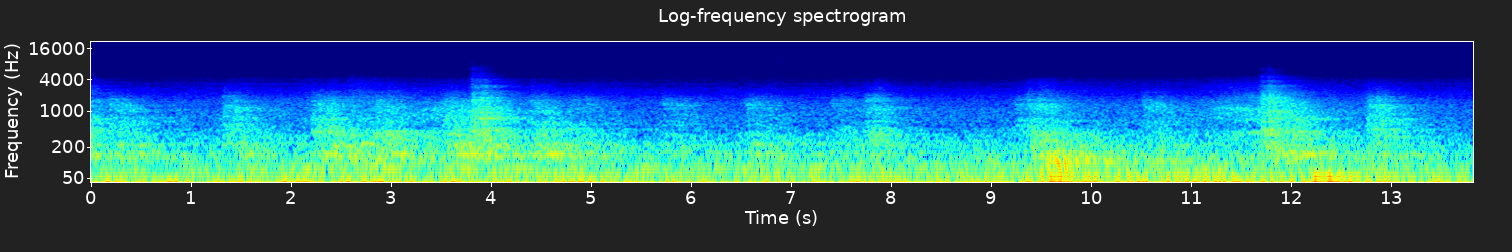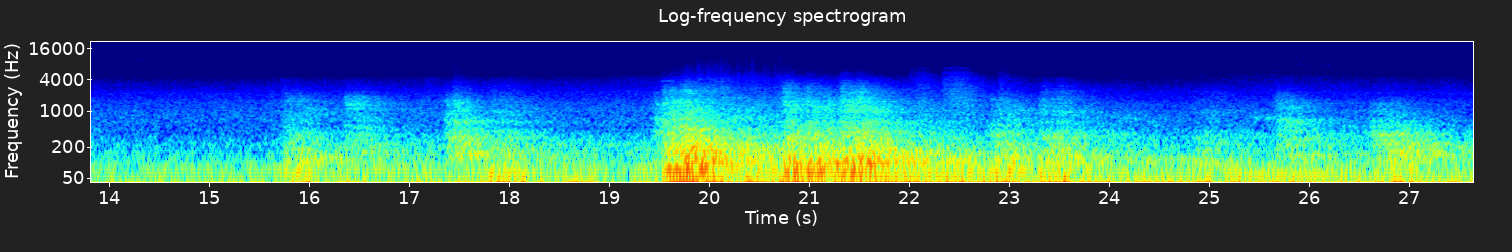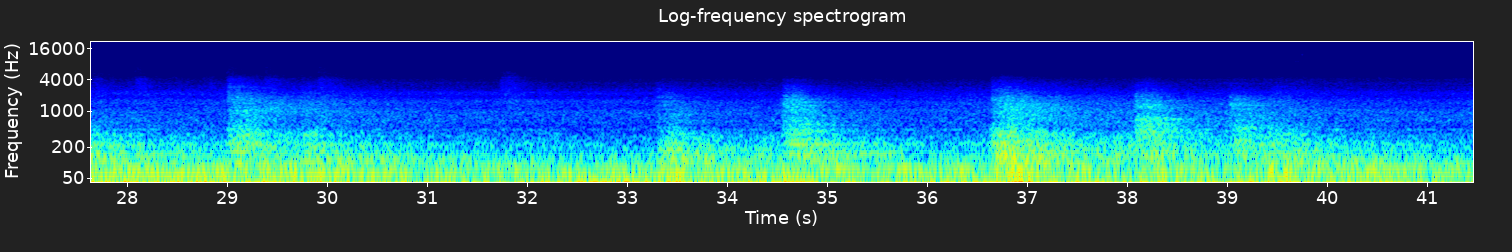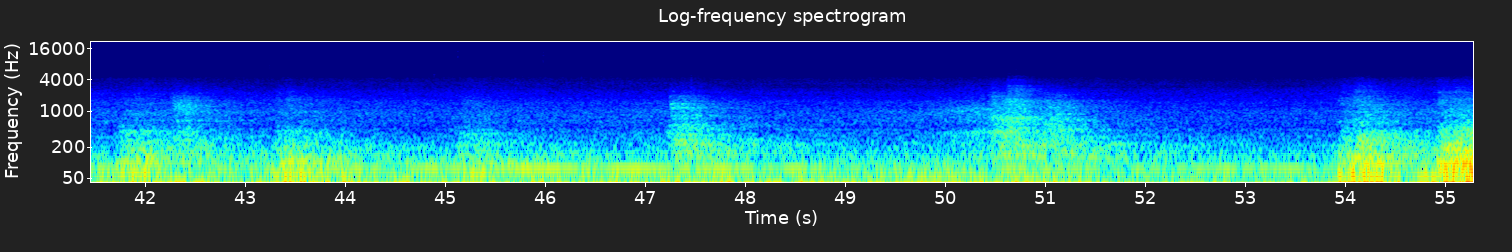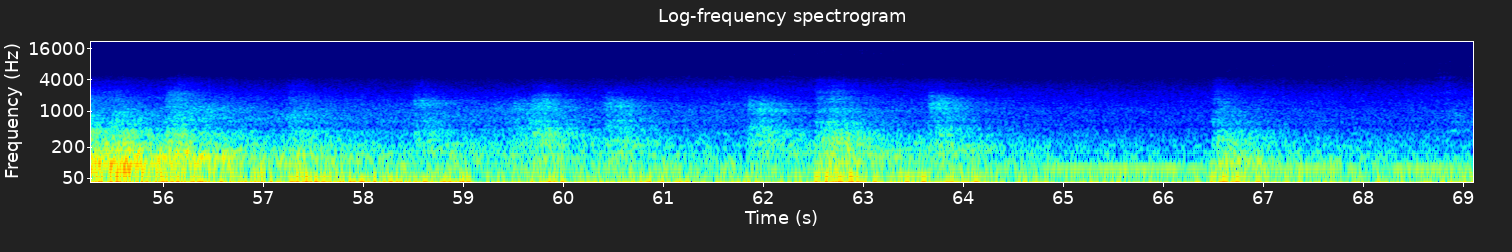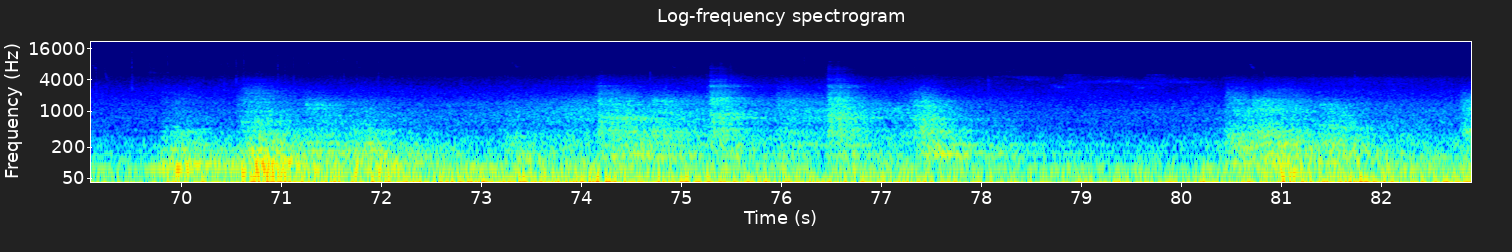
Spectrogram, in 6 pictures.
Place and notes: Bonn, Deutschland - urban drum-machine bonn
A bicycle and walking path is leading under the Adenauer bridge directly along the rhine. And as is often the case in such architectural situations, these places become walkable drum-machines due to their traffic.
23 July 2010, 14:10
